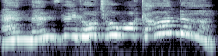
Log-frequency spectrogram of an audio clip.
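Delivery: high, loud eureka cry; excited shout. Real, not acted. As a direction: shout it out in delight. Sudden plot-fixing idea.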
